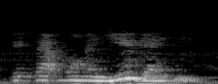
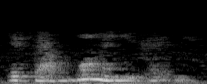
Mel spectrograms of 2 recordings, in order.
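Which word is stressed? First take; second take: you; woman. First: The stress falls on the word you. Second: The stress falls on the word woman. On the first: The blame is placed on God. "he could have said it this way" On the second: The blame is placed on the woman. "he blames the woman"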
